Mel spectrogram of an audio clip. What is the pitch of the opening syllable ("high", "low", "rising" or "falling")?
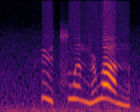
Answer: falling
